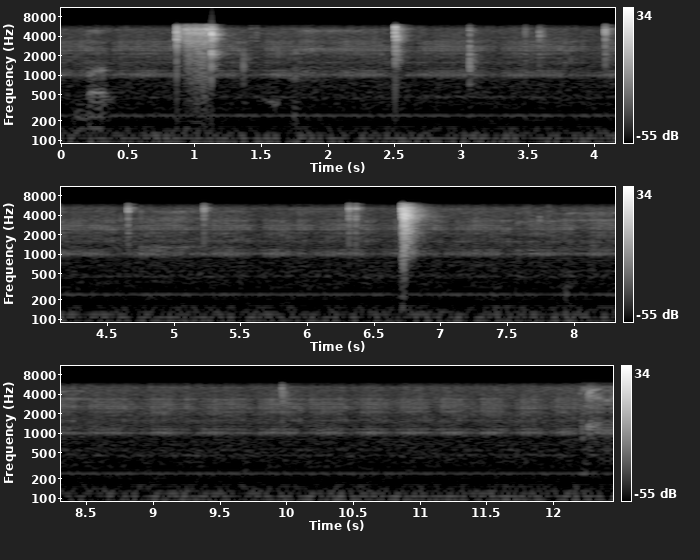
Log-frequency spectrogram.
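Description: Scattered light clicks and knocks, as of small objects being handled, with a short rustle about a second in and the sharpest click near the middle, over a steady low hum.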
